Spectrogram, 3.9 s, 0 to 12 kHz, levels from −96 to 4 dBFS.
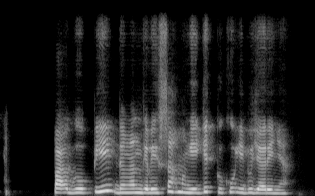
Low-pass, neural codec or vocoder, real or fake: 10.8 kHz; autoencoder, 48 kHz, 32 numbers a frame, DAC-VAE, trained on Japanese speech; fake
